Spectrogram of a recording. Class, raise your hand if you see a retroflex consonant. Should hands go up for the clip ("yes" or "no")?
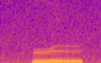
yes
